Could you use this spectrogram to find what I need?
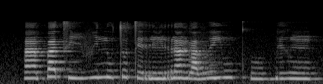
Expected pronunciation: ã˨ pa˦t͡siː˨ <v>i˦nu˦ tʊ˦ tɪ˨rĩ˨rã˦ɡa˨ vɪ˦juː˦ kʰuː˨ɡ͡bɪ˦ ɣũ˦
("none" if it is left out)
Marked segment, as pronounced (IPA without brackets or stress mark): v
